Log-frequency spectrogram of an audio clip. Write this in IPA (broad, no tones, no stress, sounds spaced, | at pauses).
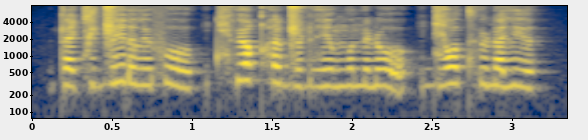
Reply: ʈ æ t͡ɕ ə ɖ͡ʐ e ɾ ə l ʉ f o | t͡ɕʰ ʉ qʰ i ɖ͡ʐ ə ɖʱ e ŋʷ i n ə ɳ o | d͡ʑ ɔ tʰ ʉ ɳ a lʲ ə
